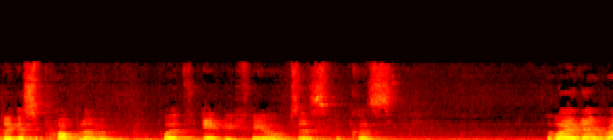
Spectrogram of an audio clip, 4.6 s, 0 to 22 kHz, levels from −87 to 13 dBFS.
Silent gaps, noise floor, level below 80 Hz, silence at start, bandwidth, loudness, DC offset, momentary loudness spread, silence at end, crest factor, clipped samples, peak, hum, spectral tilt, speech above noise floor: none; -46 dBFS; -42 dBFS; 0 s; 12.5 kHz; -22 LUFS; under 0.1%; 11 LU; 0 s; 16 dB; under 0.1%; -6 dBFS; none; -5.5 dB/octave; 25 dB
